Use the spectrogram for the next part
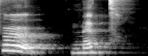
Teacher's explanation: Então, o primeiro E a gente mantém bem curto, bem fraco, bem arredondado. E o último E desaparece, né? Porque ele está em posição final, depois de uma consoante R, então ele vai desaparecer. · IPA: /ə/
